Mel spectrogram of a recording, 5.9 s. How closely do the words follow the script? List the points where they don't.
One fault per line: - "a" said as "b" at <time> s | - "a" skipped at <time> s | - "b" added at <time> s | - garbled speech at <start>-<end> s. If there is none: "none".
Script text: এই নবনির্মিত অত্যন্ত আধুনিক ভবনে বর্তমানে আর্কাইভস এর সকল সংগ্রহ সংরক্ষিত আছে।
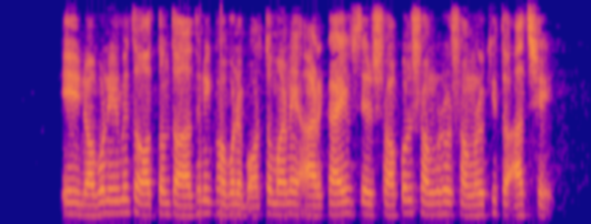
none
